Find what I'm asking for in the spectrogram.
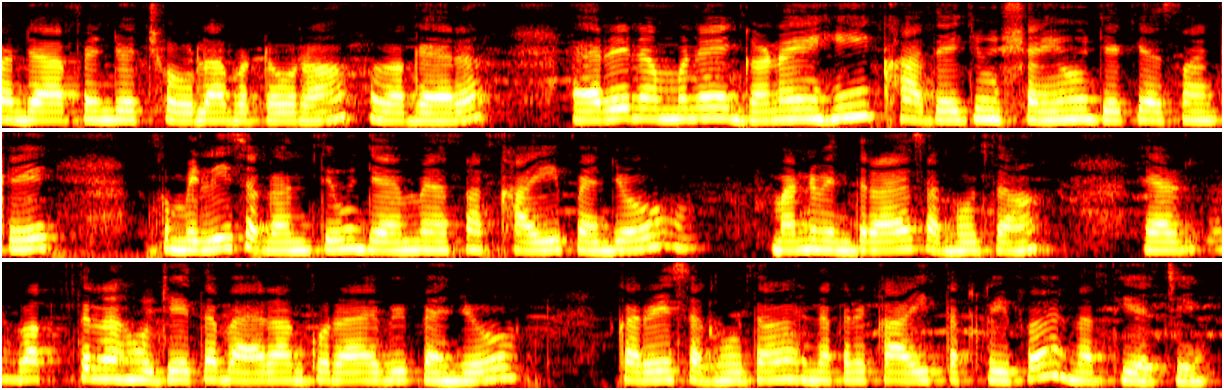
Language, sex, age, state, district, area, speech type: Sindhi, female, 60+, Maharashtra, Mumbai Suburban, urban, spontaneous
